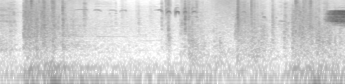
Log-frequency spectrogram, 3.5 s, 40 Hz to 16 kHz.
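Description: Mangonel siege weapons firing in an Age of Empires 1v1 battle on the African Clearing map, heard as a loud, busy mix of repeated low booms and thumps with clattering impacts and a bright burst near the end, without speech.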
